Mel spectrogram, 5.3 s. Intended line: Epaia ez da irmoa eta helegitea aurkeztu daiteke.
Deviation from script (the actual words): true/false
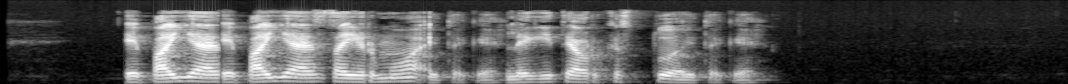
true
